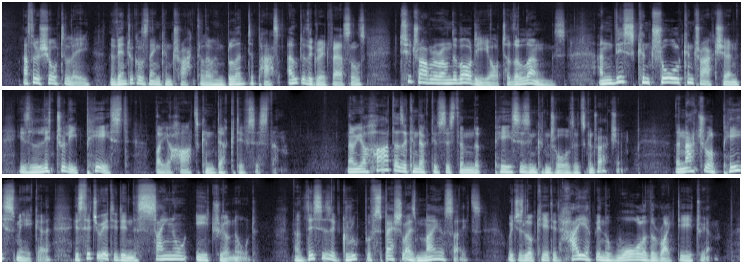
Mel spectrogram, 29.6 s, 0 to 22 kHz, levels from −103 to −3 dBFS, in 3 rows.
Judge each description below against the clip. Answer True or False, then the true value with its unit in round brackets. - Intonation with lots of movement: True (6.7 semitones)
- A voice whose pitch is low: True (115 Hz)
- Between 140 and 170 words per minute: True (160 wpm)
